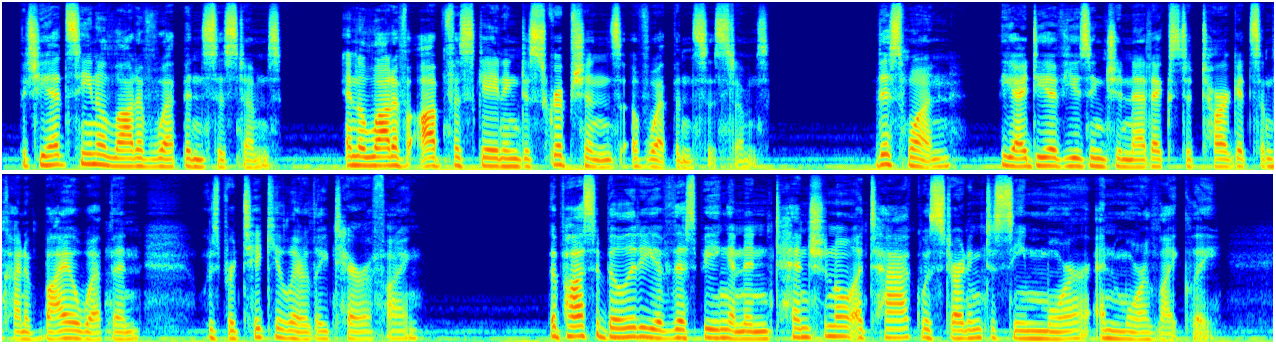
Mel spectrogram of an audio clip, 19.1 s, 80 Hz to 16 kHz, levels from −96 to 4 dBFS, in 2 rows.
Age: 20-39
